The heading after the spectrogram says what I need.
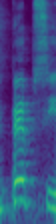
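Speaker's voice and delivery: "Pepsi" with both Ps unvoiced; correct P in Pepsi. Shown as a demonstration. Trainer giving an example of correct pronunciation, clear P in "Pepsi". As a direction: say "Pepsi" with clear puffed P, not B. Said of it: "try to pronounce correctly".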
